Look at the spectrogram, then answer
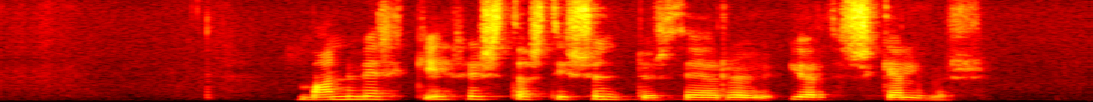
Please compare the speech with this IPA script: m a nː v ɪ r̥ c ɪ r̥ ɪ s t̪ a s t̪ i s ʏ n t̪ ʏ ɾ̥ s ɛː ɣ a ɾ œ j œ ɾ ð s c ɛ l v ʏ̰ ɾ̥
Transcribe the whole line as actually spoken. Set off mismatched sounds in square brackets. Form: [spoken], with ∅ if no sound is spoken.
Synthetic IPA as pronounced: m a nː v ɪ r̥ c ɪ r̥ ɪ s t̪ a s t̪ i s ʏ n t̪ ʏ ɾ̥ [θ] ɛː ɣ a ɾ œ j œ ɾ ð s c ɛ l v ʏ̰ ɾ̥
